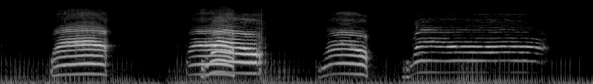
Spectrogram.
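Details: Tiny newborn kitten crying for its mother and owner: four high, harmonic-rich meows, the first three arched and under a second each, the last a long, level, drawn-out wail.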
